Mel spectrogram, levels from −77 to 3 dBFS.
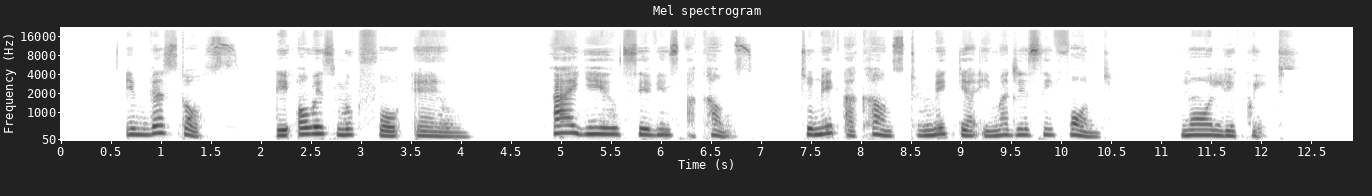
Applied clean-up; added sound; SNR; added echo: neural mask model DeepFilterNet 3.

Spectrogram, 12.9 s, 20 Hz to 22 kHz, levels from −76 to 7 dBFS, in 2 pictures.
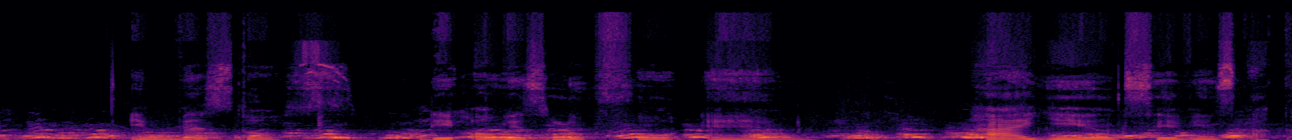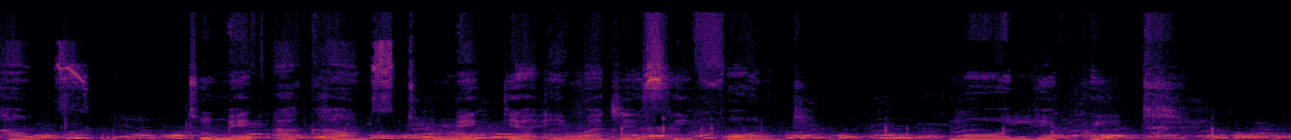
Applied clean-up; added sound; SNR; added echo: none; Bark; -2 dB; none.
